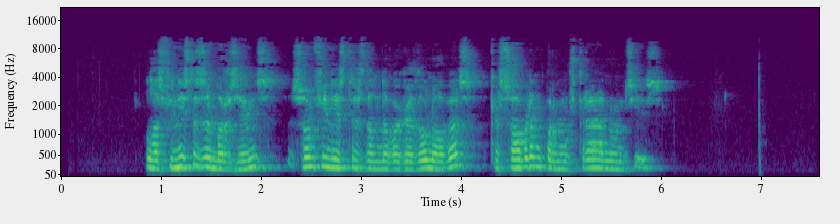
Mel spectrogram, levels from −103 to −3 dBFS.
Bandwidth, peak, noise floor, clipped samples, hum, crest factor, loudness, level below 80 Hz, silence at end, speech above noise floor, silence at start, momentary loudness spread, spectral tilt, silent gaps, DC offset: 10.5 kHz; -12 dBFS; -85 dBFS; under 0.1%; none; 18 dB; -29 LUFS; -80 dBFS; 1.55 s; 57 dB; 0.85 s; 10 LU; -5.5 dB/octave; none; under 0.1%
